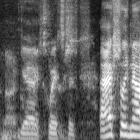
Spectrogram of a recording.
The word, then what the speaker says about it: Quaestors: Is that how you pronounce that? Quaestors? Yeah, Quaestors.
